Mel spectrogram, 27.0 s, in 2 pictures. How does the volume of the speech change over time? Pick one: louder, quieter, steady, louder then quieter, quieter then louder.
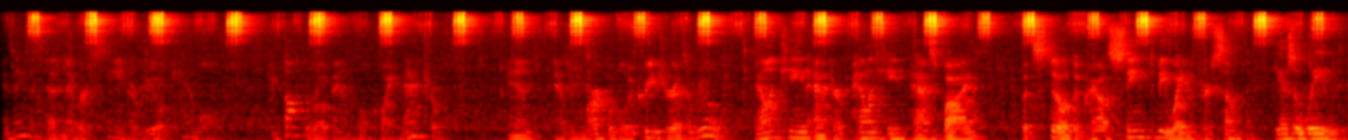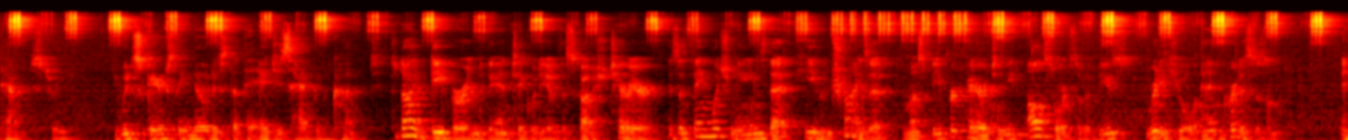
louder.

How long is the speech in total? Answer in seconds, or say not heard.
27 s.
